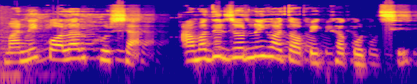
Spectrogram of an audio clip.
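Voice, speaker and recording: A woman voicing an earnest, sensible young schoolgirl in a cartoon, speaking in a measured, instructive way. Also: high-pitched, far from the mic, soft background music. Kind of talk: cartoon dialogue.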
